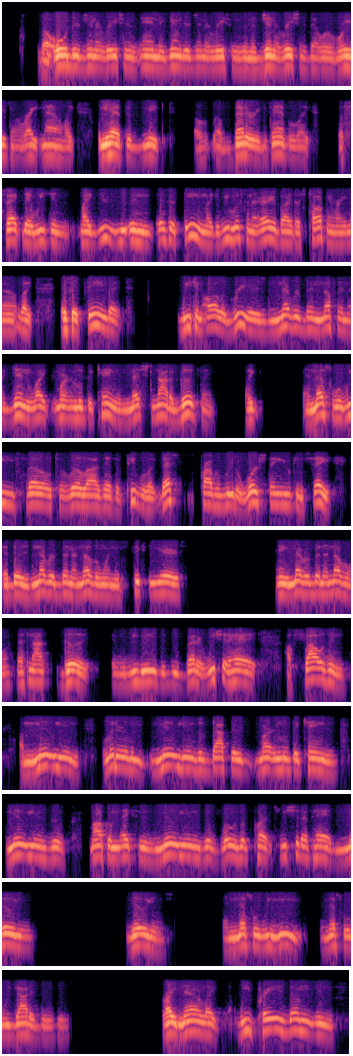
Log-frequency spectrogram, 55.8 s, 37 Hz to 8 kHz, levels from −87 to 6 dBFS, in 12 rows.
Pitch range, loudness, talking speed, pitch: 120-150 Hz, -21 LUFS, 175 wpm, 135 Hz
